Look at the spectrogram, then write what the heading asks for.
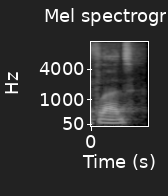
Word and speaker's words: flood: Don't confuse it with food, which is what you eat.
